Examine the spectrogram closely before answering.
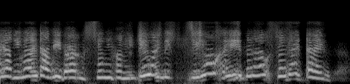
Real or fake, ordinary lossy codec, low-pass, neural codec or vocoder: fake; none; none; codec, 16 kHz, 0.5 kbps, FreqCodec, smaller model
